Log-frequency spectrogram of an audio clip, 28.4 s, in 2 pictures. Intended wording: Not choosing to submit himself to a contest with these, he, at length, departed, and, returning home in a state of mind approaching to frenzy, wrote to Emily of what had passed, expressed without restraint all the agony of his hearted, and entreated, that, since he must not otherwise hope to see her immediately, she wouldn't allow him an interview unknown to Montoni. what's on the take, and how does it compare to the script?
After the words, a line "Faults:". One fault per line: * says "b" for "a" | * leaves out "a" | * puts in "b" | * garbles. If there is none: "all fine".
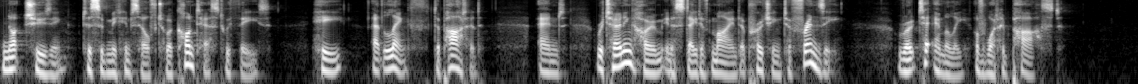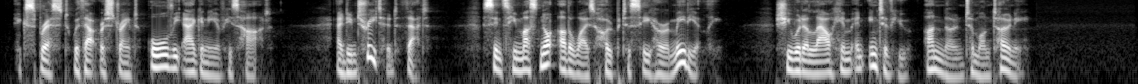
Not choosing to submit himself to a contest with these, he, at length, departed, and, returning home in a state of mind approaching to frenzy, wrote to Emily of what had passed, expressed without restraint all the agony of his heart, and entreated, that, since he must not otherwise hope to see her immediately, she would allow him an interview unknown to Montoni.
Faults:
* says "heart" for "hearted"
* says "would" for "wouldn't"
